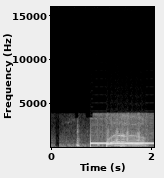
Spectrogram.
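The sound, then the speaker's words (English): A telephone ringing out on a call to Germany: a faint click, then a steady, loud ringback tone that holds unbroken to the end. “Trying to reach Germany here.”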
